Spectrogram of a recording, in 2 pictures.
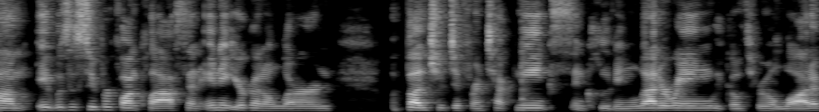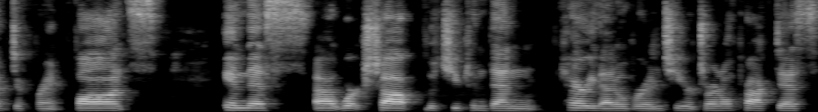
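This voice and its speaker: In a very clean recording with a silent background, a woman with a very deep, low pitch talks at a fairly quick pace in a monotone, flat intonation. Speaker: art journaling teacher and live streamer. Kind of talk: casual live stream talk. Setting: live stream. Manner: scattered, many fillers.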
